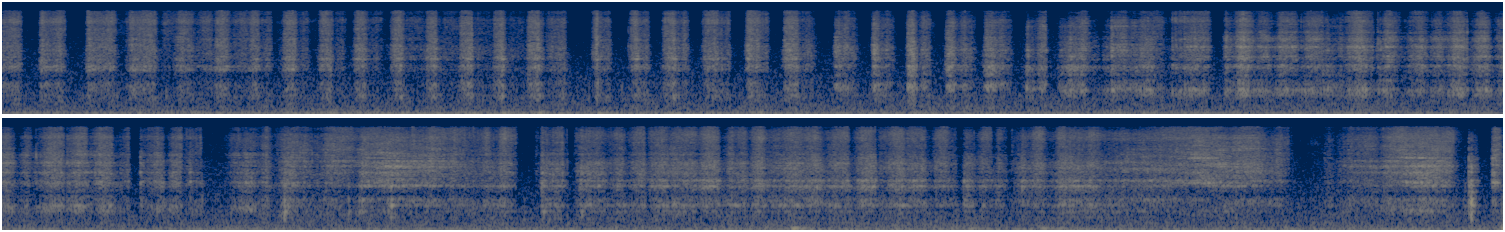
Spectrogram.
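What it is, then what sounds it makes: Wooden mask brushed with a bristle brush. A big dry bristle brush rubs across the inside of a hollow carved wooden mask with dark paint. The result is a steady, quiet, bright scratchy rasp made of rapid brush strokes, with a faint low hum underneath.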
